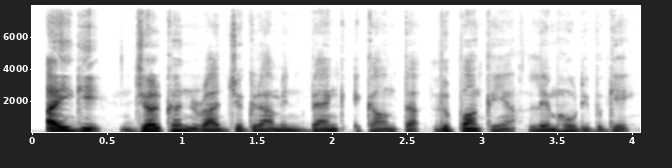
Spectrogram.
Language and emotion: Manipuri, neutral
